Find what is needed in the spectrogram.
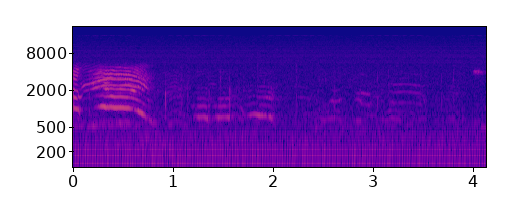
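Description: A loud, drawn-out shout in the first second, then fainter scattered calls.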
